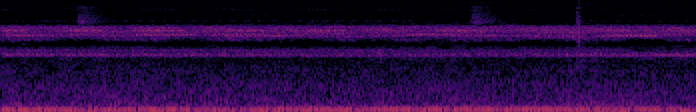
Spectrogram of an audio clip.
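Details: A cricket on a back step sings a steady, high, shimmering trill that runs on without a pause, at night.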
